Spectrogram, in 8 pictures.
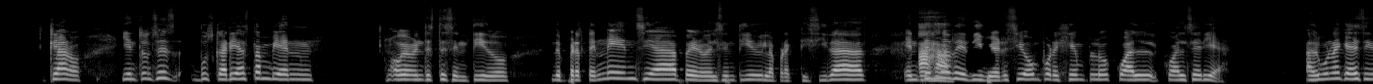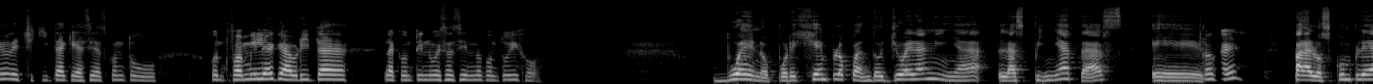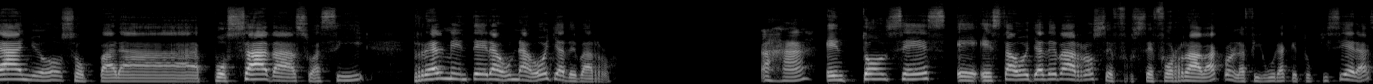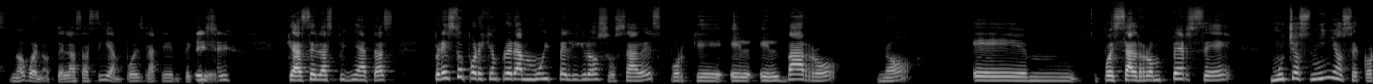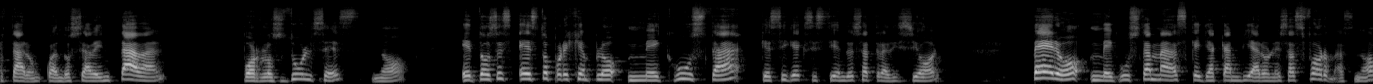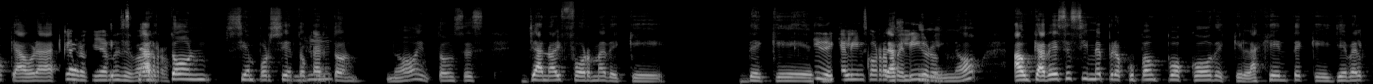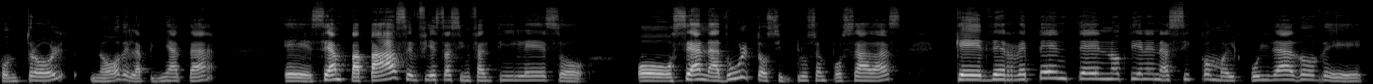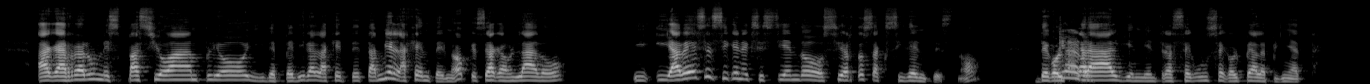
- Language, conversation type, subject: Spanish, podcast, ¿Cómo decides qué tradiciones seguir o dejar atrás?
- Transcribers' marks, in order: tapping; drawn out: "para"; other background noise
